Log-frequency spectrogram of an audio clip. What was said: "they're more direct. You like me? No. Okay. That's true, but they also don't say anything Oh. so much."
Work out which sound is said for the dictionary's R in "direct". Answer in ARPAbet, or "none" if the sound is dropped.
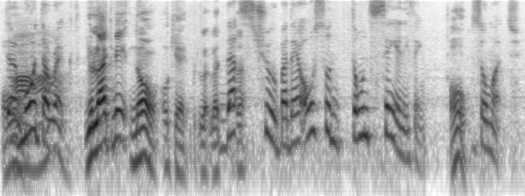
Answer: R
